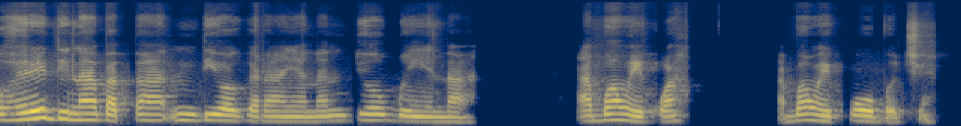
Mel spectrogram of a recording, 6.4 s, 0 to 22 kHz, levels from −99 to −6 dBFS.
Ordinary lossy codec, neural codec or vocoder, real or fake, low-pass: none; autoencoder, 48 kHz, 128 numbers a frame, DAC-VAE, trained on Japanese speech; fake; none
